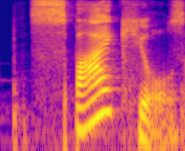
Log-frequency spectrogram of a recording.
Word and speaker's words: spicule: The paper uses data from different satellites, and I'm using it to figure out the statistics of where events called spicules appear on the sun.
